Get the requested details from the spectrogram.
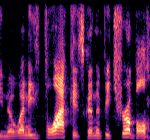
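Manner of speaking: put-on gamer voice with a joking tone. Retelling a gameplay moment, imitating Phil. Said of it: "and then he goes".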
